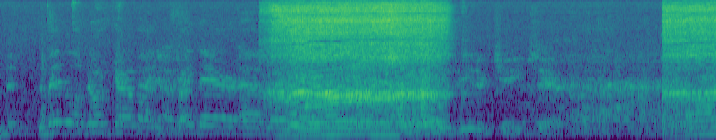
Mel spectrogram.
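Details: Husband snoring in sleep: rough, buzzing snore sounds with a harsh noisy breath in the middle, light background noise.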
